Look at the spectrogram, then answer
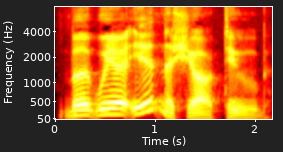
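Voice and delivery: slow, drawn-out frightened wail. A narrator's reading. Bubba realising he is trapped in the shark tube, slow wail. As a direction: stretch it out like a scared kid. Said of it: "Bubba wailed".

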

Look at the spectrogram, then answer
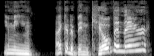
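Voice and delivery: high, rising frightened question; sudden fear dawning on her; alarmed. A narrator's reading. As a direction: voice jumping up in alarm. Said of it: "Marge paled".

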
